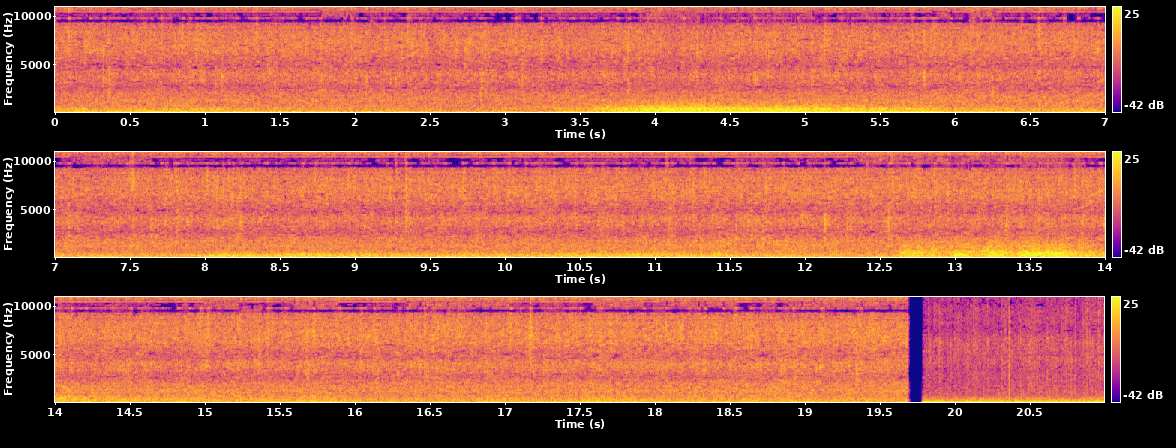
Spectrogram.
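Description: Heavy rain pouring down in a thunderstorm, a loud steady wash of noise, with two louder low swells about four and thirteen seconds in. The sound breaks off sharply near the end.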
